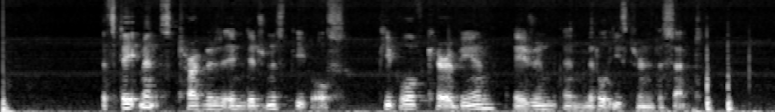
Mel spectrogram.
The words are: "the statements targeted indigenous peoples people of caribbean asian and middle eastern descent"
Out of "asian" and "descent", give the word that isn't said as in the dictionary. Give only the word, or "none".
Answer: none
